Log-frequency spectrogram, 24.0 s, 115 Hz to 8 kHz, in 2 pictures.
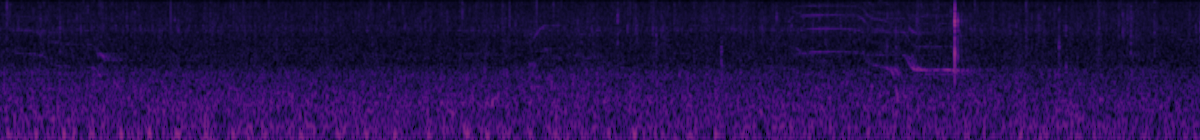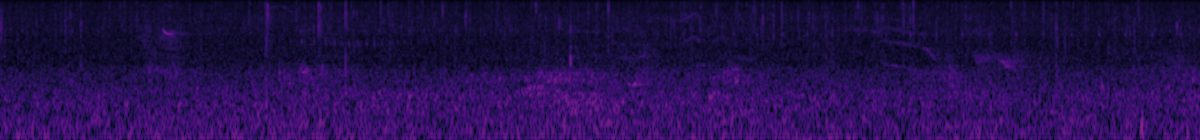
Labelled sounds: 0.1	1.2	killer whale, northern resident, G clan, 1.2 to 3.2 kHz
5.4	5.6	killer whale, northern resident, G clan, 3.1 to 3.8 kHz
7.9	9.6	killer whale, northern resident, G clan, 0.78 to 7.8 kHz
13.6	13.9	killer whale, northern resident, G clan, 2.7 to 3.2 kHz
18.5	18.9	killer whale, northern resident, G clan, 4.1 to 4.5 kHz
20.5	21.4	killer whale, northern resident, G clan, 0.94 to 3.3 kHz
21.9	22.2	killer whale, northern resident, G clan, 1.0 to 1.4 kHz

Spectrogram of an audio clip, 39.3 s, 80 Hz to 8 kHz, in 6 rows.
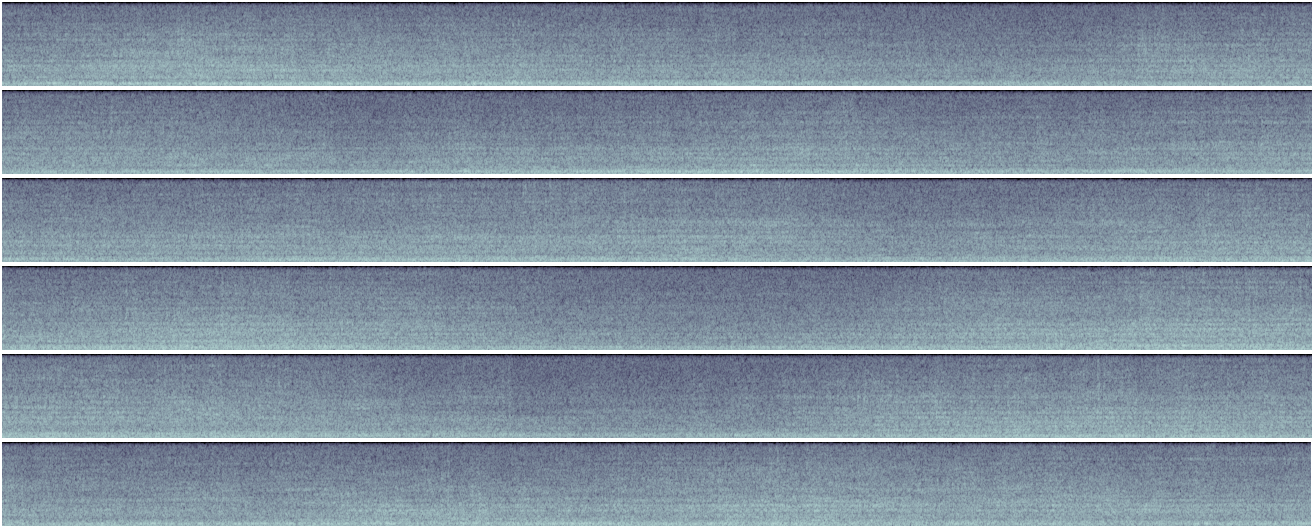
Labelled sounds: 34.3	34.6	vessel noise, 3.0 to 3.3 kHz

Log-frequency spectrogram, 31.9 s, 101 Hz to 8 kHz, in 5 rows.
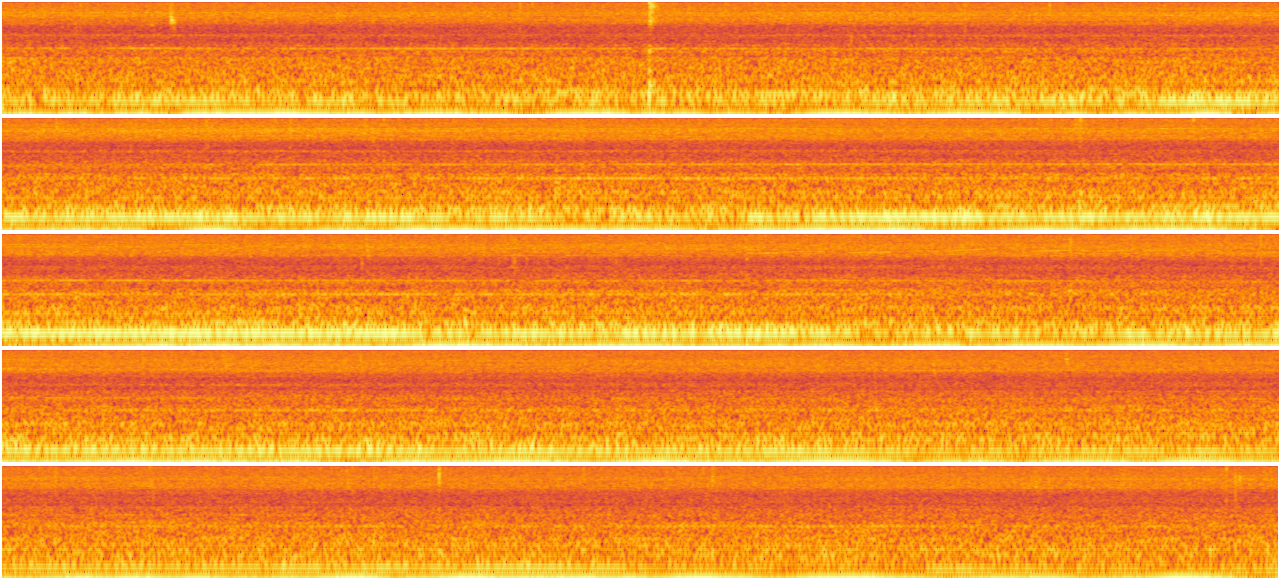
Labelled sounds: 16.0	19.3	killer whale, southern resident, J pod, whistle, 3.6 to 4.7 kHz

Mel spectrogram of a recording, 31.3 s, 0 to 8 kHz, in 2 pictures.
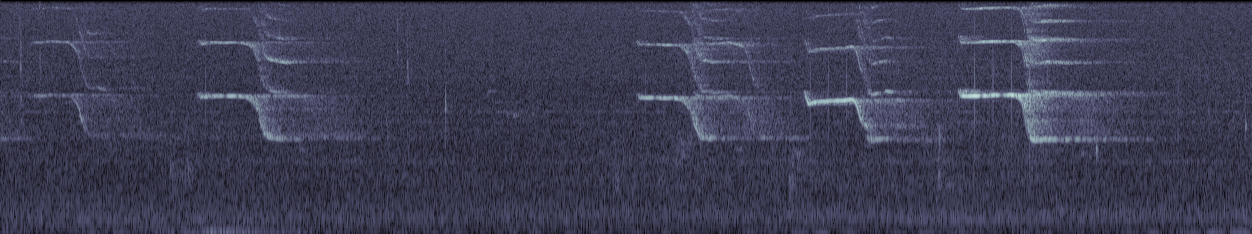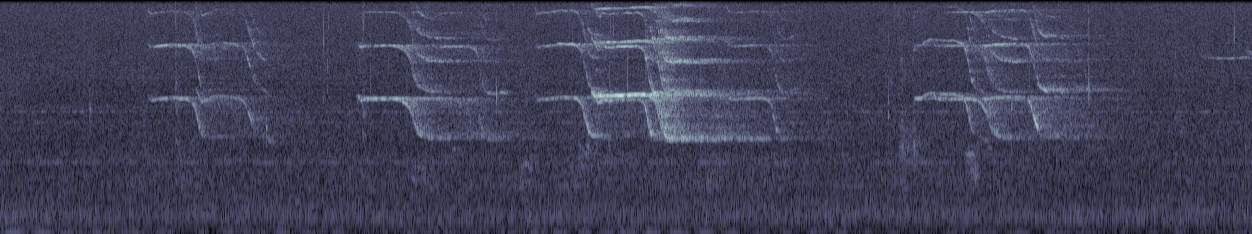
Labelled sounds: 0.3	1.5	killer whale, southern Alaska resident, 0.96 to 8.0 kHz
2.4	3.9	killer whale, southern Alaska resident, 0.96 to 8.0 kHz
7.9	9.8	killer whale, southern Alaska resident, 0.78 to 8.0 kHz
10.0	11.3	killer whale, southern Alaska resident, 0.73 to 8.0 kHz
12.0	13.9	killer whale, southern Alaska resident, 0.96 to 8.0 kHz
17.4	19.2	killer whale, southern Alaska resident, 0.87 to 8.0 kHz
20.1	25.7	killer whale, southern Alaska resident, 0.83 to 8.0 kHz
27.0	29.3	killer whale, southern Alaska resident, 0.73 to 8.0 kHz

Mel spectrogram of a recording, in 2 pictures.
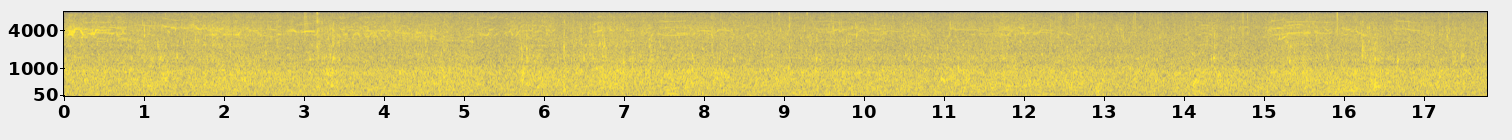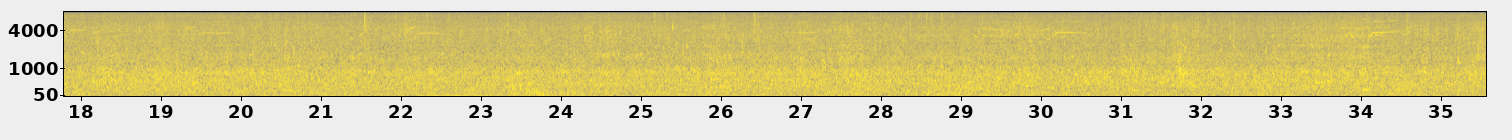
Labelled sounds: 0.0	1.3	Pacific white-sided dolphin, 3.4 to 5.6 kHz
2.0	3.2	Pacific white-sided dolphin, 3.3 to 4.2 kHz
4.4	4.7	Pacific white-sided dolphin, 3.2 to 3.4 kHz
7.4	7.8	Pacific white-sided dolphin, 3.3 to 5.8 kHz
8.1	8.4	Pacific white-sided dolphin, 3.8 to 4.2 kHz
9.4	9.8	Pacific white-sided dolphin, 3.8 to 5.7 kHz
10.2	10.5	Pacific white-sided dolphin, 3.8 to 4.0 kHz
11.1	12.4	Pacific white-sided dolphin, 3.5 to 4.2 kHz
15.1	15.9	Pacific white-sided dolphin, 3.4 to 5.6 kHz
16.6	17.0	Pacific white-sided dolphin, 3.9 to 4.3 kHz
19.4	19.9	Pacific white-sided dolphin, 3.4 to 3.8 kHz
22.2	22.5	Pacific white-sided dolphin, 3.6 to 3.8 kHz
26.8	27.2	Pacific white-sided dolphin, 3.6 to 3.8 kHz
29.3	29.6	Pacific white-sided dolphin, 4.1 to 4.2 kHz
30.1	30.6	Pacific white-sided dolphin, 3.6 to 5.7 kHz
34.1	34.5	Pacific white-sided dolphin, 3.1 to 5.8 kHz

